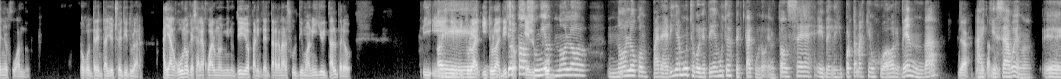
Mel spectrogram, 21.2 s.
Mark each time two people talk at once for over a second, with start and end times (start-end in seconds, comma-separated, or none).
8.8-11.1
